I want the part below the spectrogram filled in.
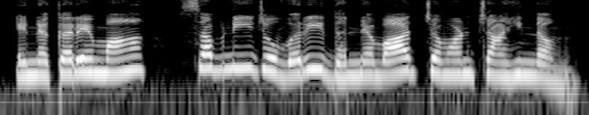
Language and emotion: Sindhi, neutral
